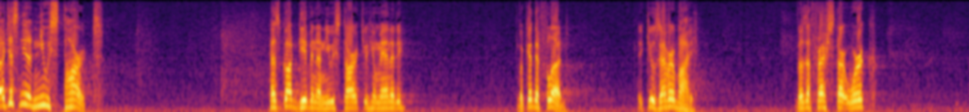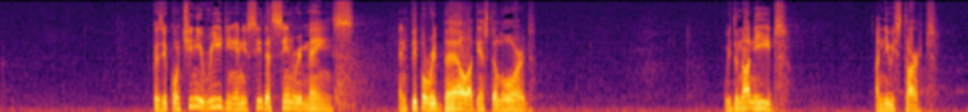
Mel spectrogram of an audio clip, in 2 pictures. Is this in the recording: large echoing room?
yes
